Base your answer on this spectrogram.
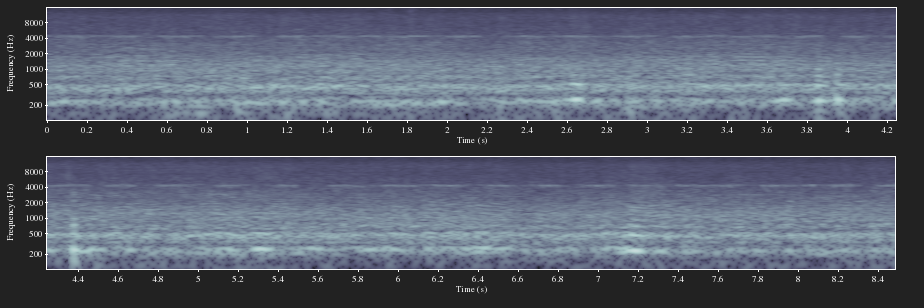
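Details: Swarm of bees droning steadily, a dense hum with a few brief louder buzzes as individual bees pass close, around two and a half, four and seven seconds in.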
